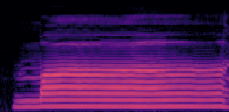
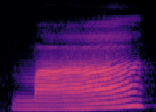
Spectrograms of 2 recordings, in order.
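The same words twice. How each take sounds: First: The pitch stays high and level throughout. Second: The pitch rises from middle to high. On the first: "it's the first tone, you will say ma" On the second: "if you want to pronounce the second tone ... It's what ... So you say ma"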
